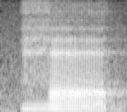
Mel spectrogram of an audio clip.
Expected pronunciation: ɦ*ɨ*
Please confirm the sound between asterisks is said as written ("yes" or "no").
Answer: no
